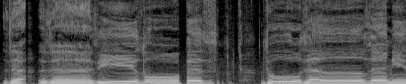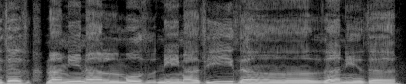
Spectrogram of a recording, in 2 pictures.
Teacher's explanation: keluarnya huruf berasal dari ujung lidah menyentuh ujung gigi seri atas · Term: huruf zal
